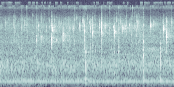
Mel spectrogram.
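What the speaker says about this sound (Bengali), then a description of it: "আর দিলাম এলাচ দারচিনি লবঙ্গ আর গোলমরিচ এবার একটু সেগুলিকে ভেজে নেব" Whole cardamom, cinnamon, cloves and black pepper frying in oil with dried red chillies, a soft steady sizzle with faint scattered pops and crackles throughout.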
